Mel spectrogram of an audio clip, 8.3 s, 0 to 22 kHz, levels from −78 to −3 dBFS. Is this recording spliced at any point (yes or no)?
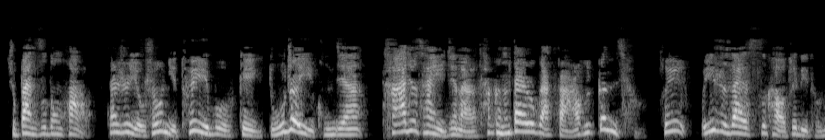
yes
